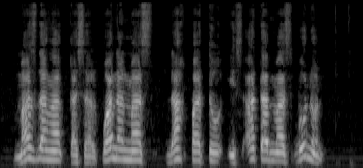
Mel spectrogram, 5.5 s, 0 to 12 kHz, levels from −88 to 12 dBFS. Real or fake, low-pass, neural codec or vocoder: real; 10.8 kHz; none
